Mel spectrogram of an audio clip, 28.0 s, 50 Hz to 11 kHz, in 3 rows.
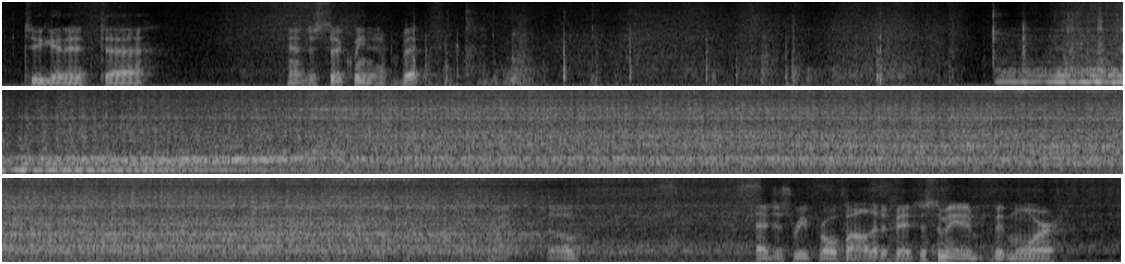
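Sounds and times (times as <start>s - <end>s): grinder motor hum: 8.3s - 28.0s
grinding hiss on steel: 23.2s - 27.9s.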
